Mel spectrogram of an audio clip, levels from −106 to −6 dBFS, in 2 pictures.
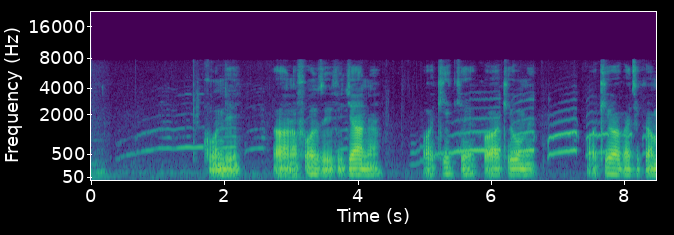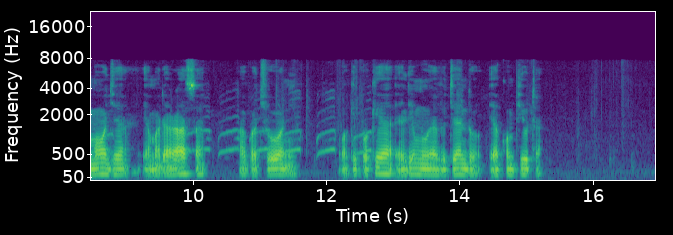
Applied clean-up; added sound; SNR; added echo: none; Chicken, rooster; 15 dB; none.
